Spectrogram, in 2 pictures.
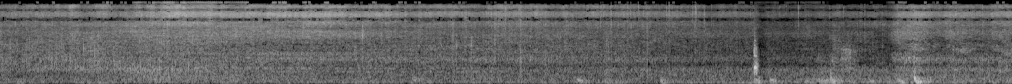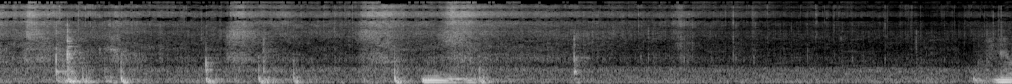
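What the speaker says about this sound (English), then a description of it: "And I'm going to add the coconut milk" Coconut milk hisses into a pan of sizzling pork red curry, a broad steady sizzle with scattered stirring clinks and scrapes that eases off gradually.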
